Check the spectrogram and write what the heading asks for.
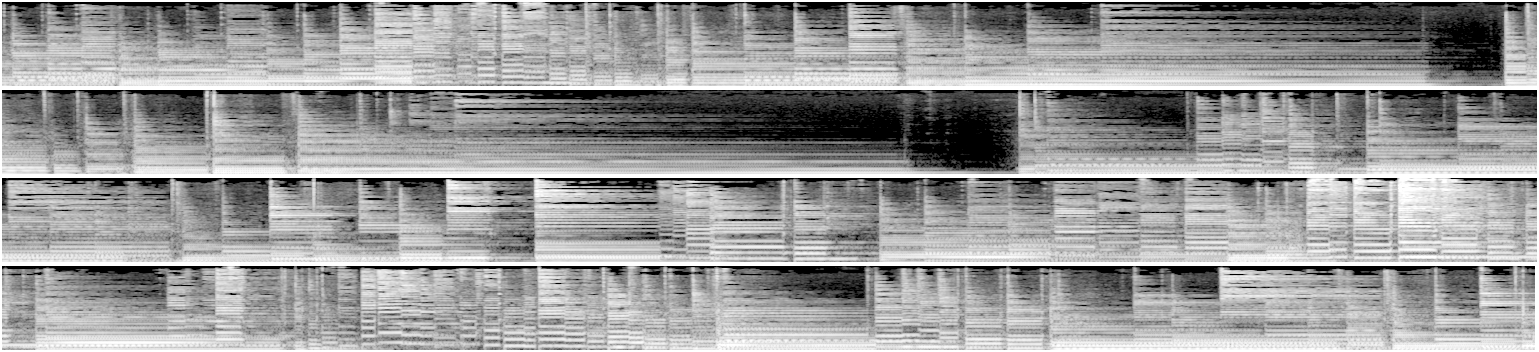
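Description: Acoustic guitar playing a melody with plucked notes and chords. About seven seconds in a chord is left ringing and fading, there is a brief break about twelve and a half seconds in, and then the playing picks up again, busier.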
